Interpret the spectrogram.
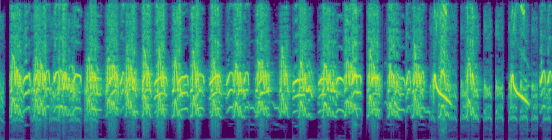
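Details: Oriental white-eyes calling noisily, used to lure wild birds: dense high twittering chips, then a few clear, downward-slurred thin whistles near the end, over a faint low steady tone.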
